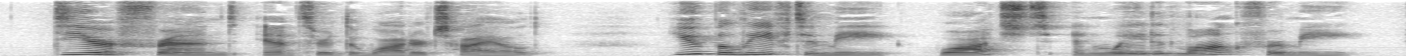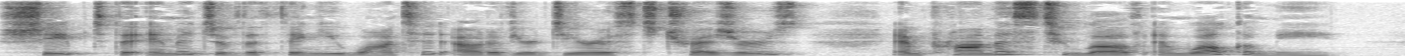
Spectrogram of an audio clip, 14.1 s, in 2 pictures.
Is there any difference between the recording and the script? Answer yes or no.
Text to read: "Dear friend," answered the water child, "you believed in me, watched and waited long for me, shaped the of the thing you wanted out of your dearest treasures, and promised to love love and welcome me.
yes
